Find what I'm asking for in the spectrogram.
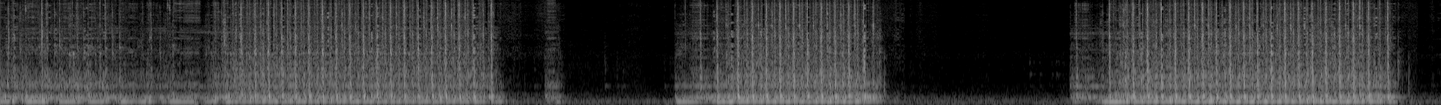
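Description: A Baby Lock serger stitches a row of chain stitch on an apron project in three fast, steady bursts of rapid mechanical whirring, separated by short quiet pauses, close up with no talking.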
